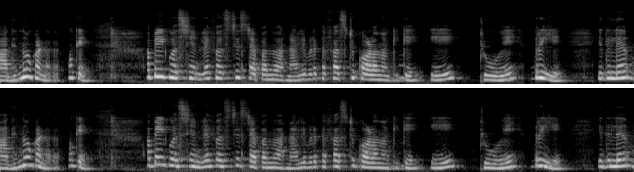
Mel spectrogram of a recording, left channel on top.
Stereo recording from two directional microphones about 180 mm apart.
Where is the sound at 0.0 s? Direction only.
30° left (ahead or behind).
